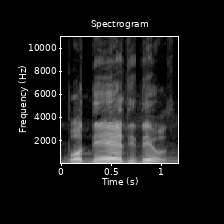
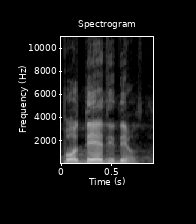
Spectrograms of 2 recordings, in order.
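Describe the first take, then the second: First: It is said louder and more forcefully. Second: It is said at normal loudness.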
